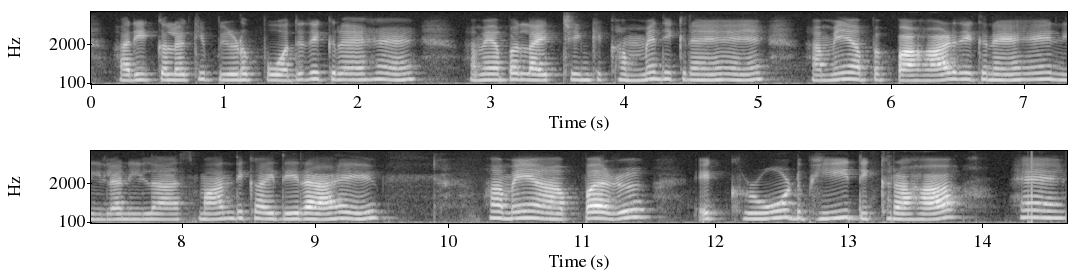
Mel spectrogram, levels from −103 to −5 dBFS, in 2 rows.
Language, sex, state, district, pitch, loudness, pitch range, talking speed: Hindi, female, Rajasthan, Nagaur, 240 Hz, -20 LUFS, 230-260 Hz, 160 wpm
